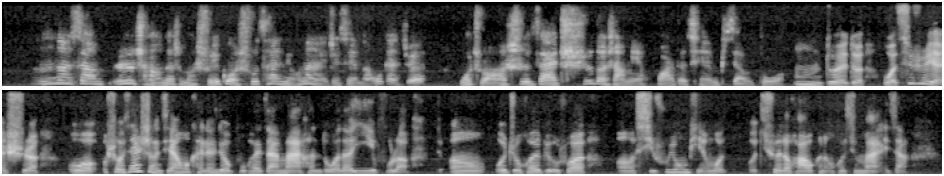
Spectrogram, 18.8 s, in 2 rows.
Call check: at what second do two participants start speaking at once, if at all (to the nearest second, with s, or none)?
none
